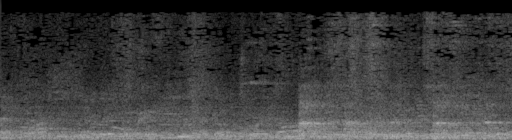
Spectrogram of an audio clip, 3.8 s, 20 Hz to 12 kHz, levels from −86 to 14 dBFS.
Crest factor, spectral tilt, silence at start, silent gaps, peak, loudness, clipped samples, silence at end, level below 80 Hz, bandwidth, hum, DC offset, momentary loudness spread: 16 dB; -5.5 dB/octave; 0 s; none; -10 dBFS; -26 LUFS; under 0.1%; 0 s; -50 dBFS; 11.5 kHz; none; under 0.1%; 4 LU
